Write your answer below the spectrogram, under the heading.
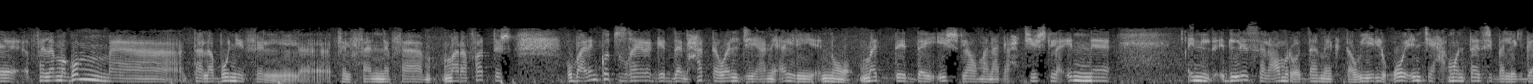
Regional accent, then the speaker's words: Abu al-Akhdar, Sharqia Governorate, Egypt; أفتكر رمضان بفتكره في العزبة في البلد، إحنا من الشرقية من أبو الأخضر شرقية

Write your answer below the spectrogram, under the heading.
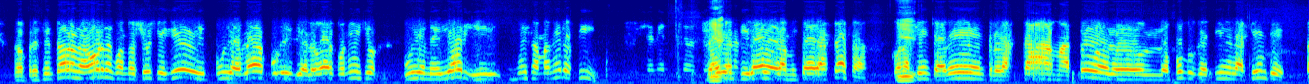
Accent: La Plata, Buenos Aires Province, Argentina; Somos ciudadanos de Ciudad de la Plata, argentinos, con DNI, que damos votos, que votamos.

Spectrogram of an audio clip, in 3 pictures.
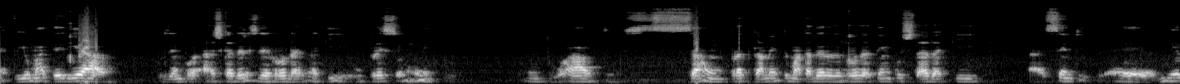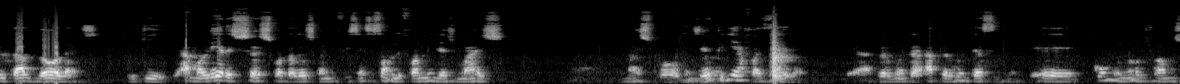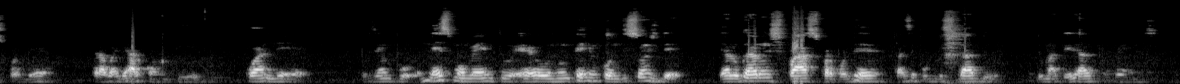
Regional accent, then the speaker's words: Cazenga, Luanda, Angola; conhecer o Sr. Felisberto foi através de uma palestra que foi do empreendedor, também num Cazenga, sou do Cazenga.

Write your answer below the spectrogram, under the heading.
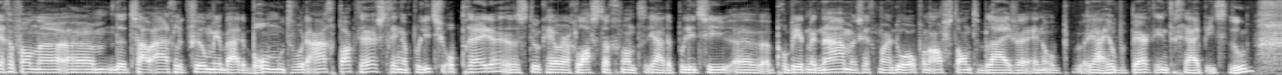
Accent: Laren, North Holland, Netherlands; Ik kom zelf uit Laren, dorp naast Blaricum.

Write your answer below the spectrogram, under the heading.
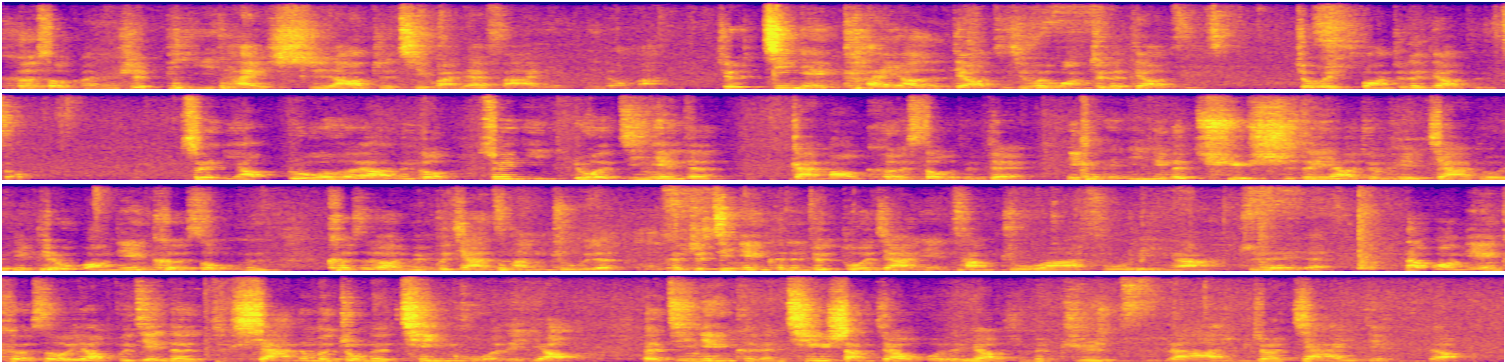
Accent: China; 就是我们中国人的五行是土克水，对不对？

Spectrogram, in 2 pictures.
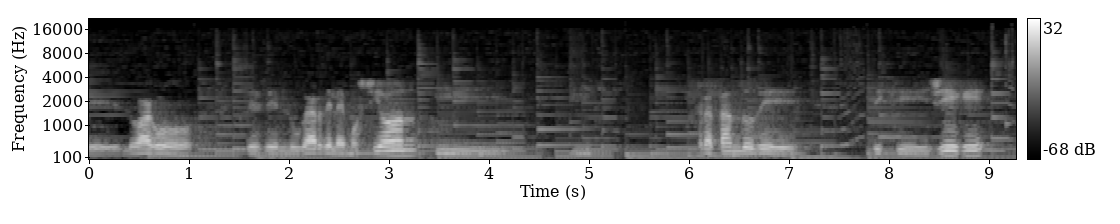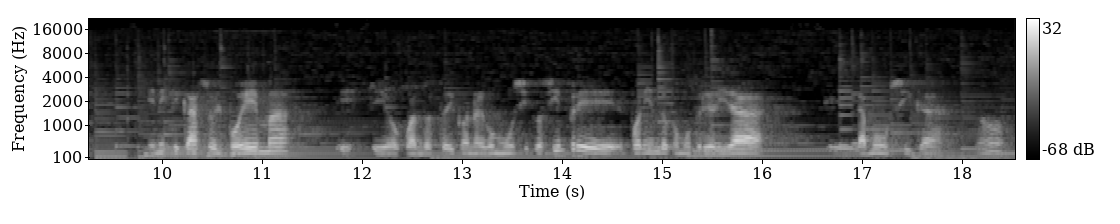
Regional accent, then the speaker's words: Pampas, Argentina; Y a mi tierra, digamos, a mi pampa, ¿no? Al campo

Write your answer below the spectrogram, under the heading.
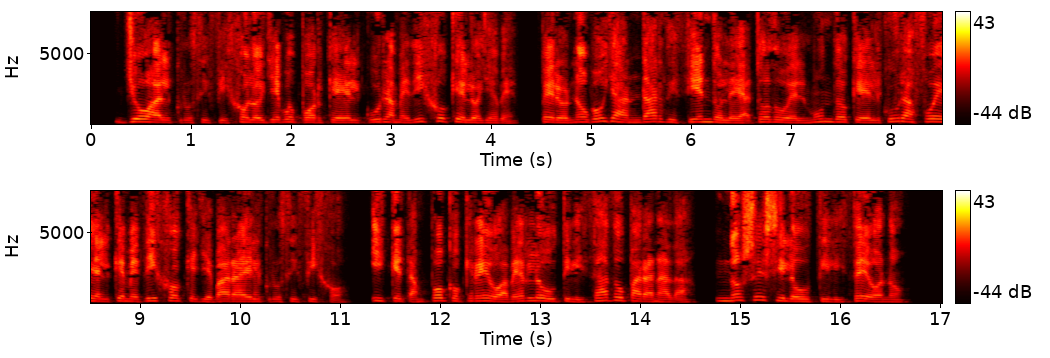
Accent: Capilla del Monte, Córdoba, Argentina; born there; yo nací en Capilla del Monte y te puedo asegurar que no sé lo que es el cerro.

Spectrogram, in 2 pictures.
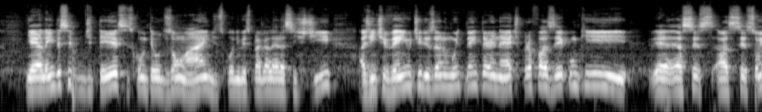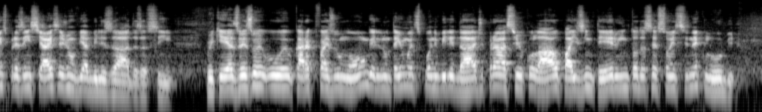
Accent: Cuiabá, Mato Grosso, Brazil; eu venho lá de Cuiabá, lá em Cuiabá eu só tenho sala de cinema em shopping

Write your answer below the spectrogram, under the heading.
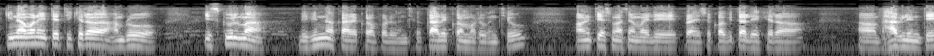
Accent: Ligimba, Koshi Province, Nepal; त्यही गाउँमा म पढेँ, जुन मेरो त्यो प्यारो गाउँ मेची पाँचतर चिलिन्दिन 3 लिगिम्बामा म जन्मे हुर्के अनि मेरो बाल्यकाल उमेर त्यहीँ नै बित्यो।

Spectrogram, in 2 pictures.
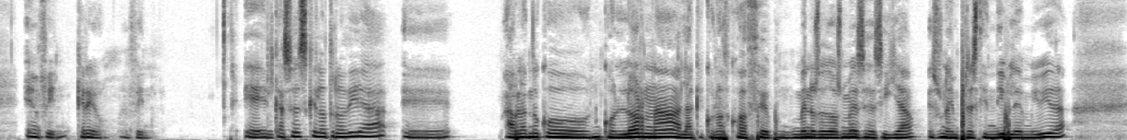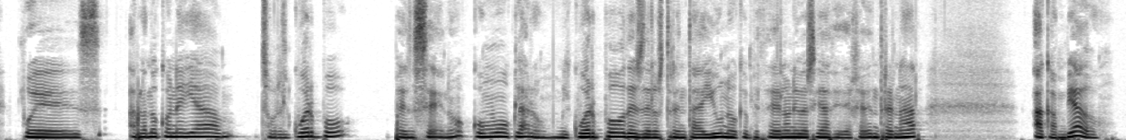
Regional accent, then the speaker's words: Basque Country, Spain; Soy nacida y criada en España, en concreto en País Vasco.

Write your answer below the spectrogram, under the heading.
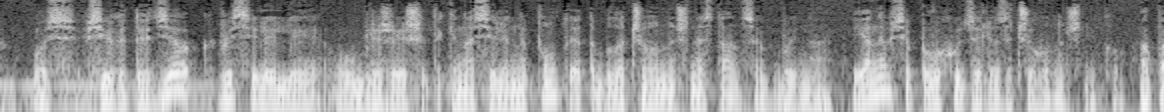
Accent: Minsk, Belarus; Я Мінчук. Я нарадзіўся ў Мінску. А жылі мы спачатку на бульвары Шэўчэнкі, а пазней пераехалі на Камароўку, калі мне было 5 гадоў. Так што для мяне Мінск безумоўна родны горад, які я люблю і нават ведаю.

